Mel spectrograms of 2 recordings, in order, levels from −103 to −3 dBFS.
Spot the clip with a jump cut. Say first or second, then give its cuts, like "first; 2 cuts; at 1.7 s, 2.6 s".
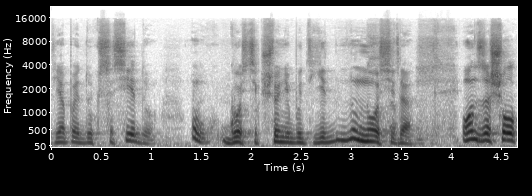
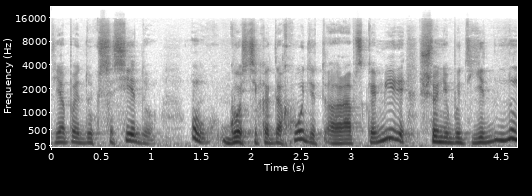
first; 2 cuts; at 2.1 s, 3.5 s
